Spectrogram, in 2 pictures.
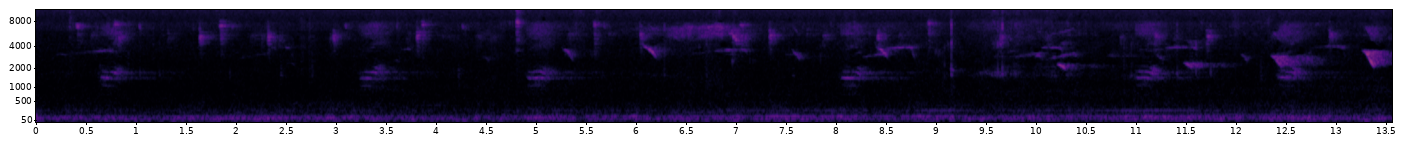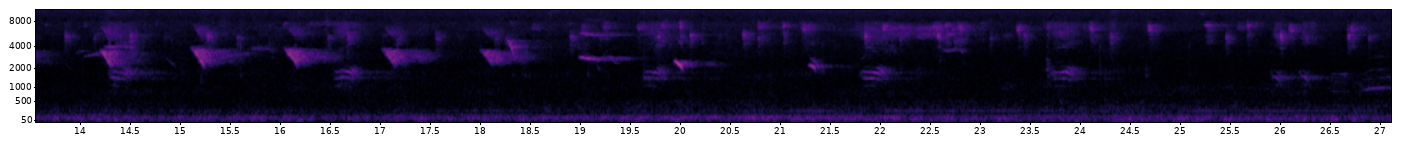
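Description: Birds calling: a short call repeated every second or two, and a run of quick downward-sliding notes, about one a second, through the middle. A steady low rumble lies underneath.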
